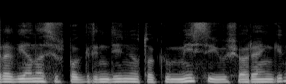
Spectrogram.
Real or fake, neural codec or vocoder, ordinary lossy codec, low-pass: real; none; AAC, 32 kbps; 7.2 kHz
